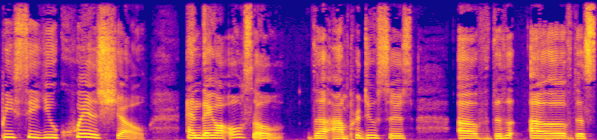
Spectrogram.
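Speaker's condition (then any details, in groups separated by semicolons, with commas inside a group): Stuttering; traumatic brain injury survivor, gets worn out with brain overload; stumbles upon words while speaking; prolonged sounds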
